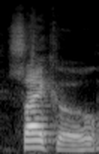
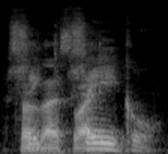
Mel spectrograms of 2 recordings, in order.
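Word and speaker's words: Saeko: girl his name is psycho psycho I think it I don't know if I'm saying it right but it's s a e ko that's her first name s a e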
